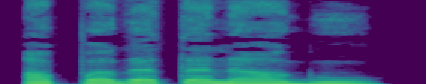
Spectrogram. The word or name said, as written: ಅಪಗತನಾಗು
